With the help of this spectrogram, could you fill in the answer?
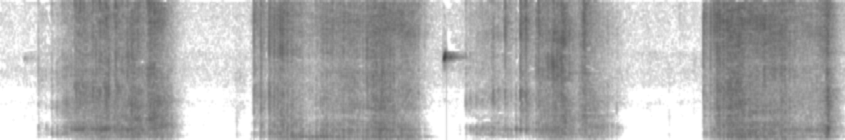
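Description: Long-nailed fingers slide the pull along the black zipper on top of a small, flat cosmetic pouch that looks empty or nearly empty. The pouch is made of glossy, crinkly coated oilcloth-like fabric, white with black, yellow and white polka dots, and the hands also handle it. Four separate bursts of soft, gritty, crunching rasp rise and fade, each lasting under a second, with brief quiet gaps between them.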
